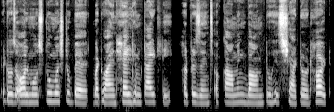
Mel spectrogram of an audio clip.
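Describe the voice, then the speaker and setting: A woman narrating a romantic fan fiction story in a steady, even reading voice. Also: a little high, measured pace, no room sound.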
